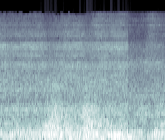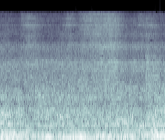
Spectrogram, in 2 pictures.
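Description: Steady low mechanical rumble of machinery running, louder in the first half and easing slightly about halfway through.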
